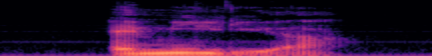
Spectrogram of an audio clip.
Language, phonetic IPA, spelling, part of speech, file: Polish, [ɛ̃ˈmʲilʲja], Emilia, proper noun, Pl-Emilia.ogg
